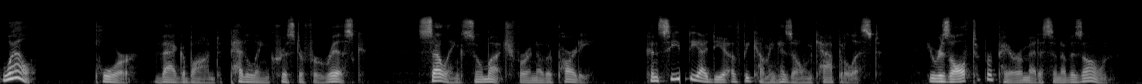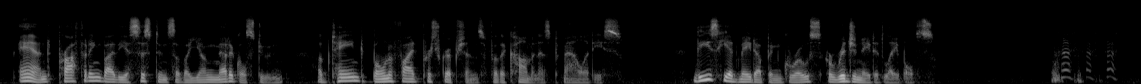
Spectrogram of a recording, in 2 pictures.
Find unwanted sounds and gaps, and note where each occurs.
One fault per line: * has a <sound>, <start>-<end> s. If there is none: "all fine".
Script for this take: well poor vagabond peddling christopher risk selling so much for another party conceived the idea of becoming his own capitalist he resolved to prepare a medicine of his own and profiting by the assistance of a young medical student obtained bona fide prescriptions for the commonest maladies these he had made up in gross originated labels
* has a dropout, 6.8-6.9 s
* has a laugh, 21.9-22.6 s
